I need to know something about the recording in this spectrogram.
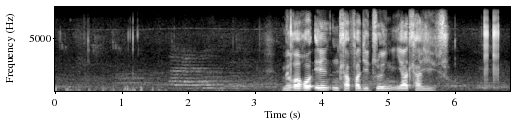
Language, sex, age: Southern Sotho, male, 24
